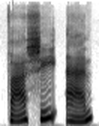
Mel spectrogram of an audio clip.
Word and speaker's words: Faxian: Chinese traveler Fasian pronounced as Fasi and visited India in the early 5th century CE.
